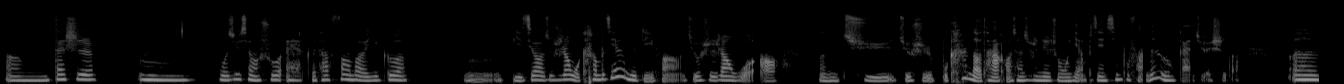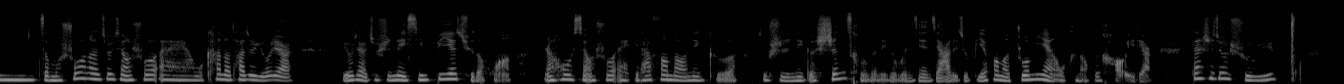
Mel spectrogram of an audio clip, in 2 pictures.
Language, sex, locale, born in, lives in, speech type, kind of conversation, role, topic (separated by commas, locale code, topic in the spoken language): Chinese, female, zh-CN, China, Germany, conversation, advice, user, 如何找回动力并完成之前未完成的项目？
